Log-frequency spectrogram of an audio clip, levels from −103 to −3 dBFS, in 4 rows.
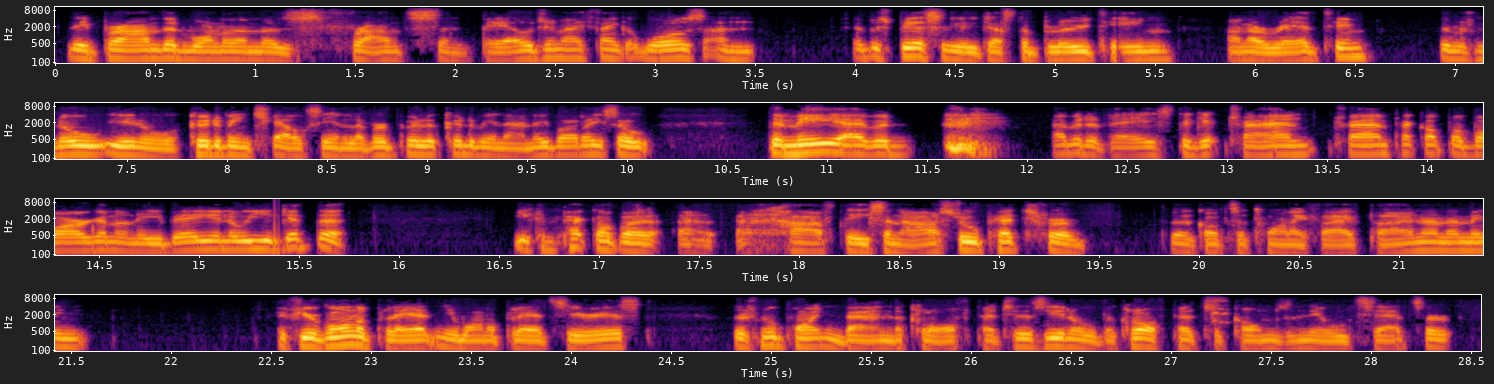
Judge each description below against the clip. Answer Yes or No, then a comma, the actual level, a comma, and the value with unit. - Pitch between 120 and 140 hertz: Yes, low, 135 Hz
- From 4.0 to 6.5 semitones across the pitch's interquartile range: No, average, 3.0 semitones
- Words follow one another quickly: Yes, fast, 245 wpm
